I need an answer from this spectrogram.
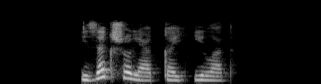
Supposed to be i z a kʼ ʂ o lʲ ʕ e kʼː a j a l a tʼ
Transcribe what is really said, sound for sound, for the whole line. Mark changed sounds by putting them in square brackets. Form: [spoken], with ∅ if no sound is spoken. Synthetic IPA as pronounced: i z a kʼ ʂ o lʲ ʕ [a] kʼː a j [i] l a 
